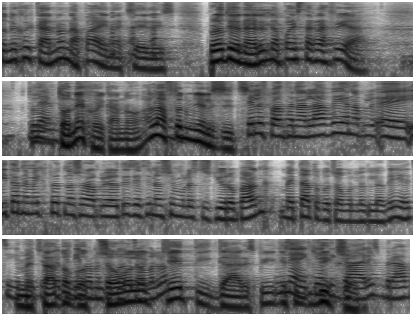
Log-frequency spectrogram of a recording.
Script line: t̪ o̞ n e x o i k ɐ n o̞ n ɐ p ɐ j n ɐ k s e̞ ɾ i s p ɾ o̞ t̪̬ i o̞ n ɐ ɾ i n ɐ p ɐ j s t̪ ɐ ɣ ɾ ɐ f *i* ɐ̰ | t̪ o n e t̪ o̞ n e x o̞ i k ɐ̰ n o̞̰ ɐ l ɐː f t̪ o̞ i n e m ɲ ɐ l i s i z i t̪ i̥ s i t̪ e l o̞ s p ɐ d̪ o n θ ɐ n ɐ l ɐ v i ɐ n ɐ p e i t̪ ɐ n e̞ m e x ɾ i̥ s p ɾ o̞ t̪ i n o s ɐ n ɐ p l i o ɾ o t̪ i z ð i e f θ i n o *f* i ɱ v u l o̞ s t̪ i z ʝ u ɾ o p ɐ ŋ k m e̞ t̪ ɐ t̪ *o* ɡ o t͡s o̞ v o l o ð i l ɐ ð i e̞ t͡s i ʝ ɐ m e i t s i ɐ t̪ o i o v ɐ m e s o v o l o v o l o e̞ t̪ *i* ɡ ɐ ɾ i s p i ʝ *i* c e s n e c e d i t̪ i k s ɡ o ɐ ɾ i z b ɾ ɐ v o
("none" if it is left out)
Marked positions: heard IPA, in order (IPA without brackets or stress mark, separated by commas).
i, s, o, i, e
